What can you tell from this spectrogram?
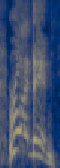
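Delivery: hammed-up English copper; British bobby accent. Bobby answering the Toledo tourist in British accent. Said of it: "bobby reply to tourists".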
